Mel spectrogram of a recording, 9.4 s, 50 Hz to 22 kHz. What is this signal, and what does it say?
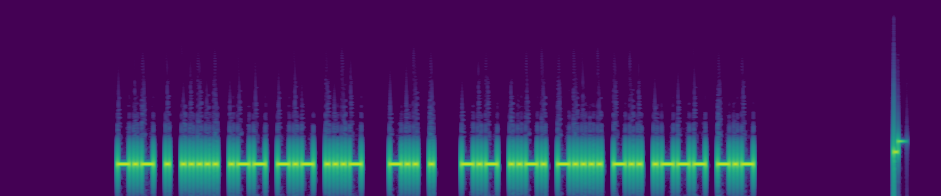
Morse code, heard as a keyed tone, about 32 wpm, 700 Hz. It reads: KE5WKV DE KF6DJK
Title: USA Callsign DE Callsign - 6 Characters - 30wpm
